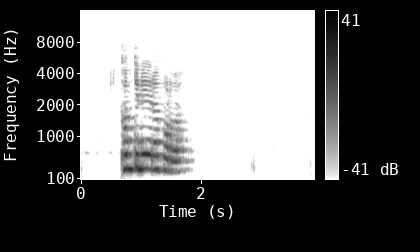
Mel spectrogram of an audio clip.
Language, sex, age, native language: Icelandic, female, 10, Icelandic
